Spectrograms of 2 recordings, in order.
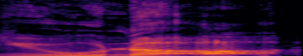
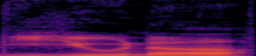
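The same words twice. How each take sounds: First: Put-on high-pitched Japanese-accented shout of Yuna; thick Japanese accent. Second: Said in the usual way. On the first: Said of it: "this really thick Japanese accent". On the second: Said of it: "said Yuna phonetically".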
